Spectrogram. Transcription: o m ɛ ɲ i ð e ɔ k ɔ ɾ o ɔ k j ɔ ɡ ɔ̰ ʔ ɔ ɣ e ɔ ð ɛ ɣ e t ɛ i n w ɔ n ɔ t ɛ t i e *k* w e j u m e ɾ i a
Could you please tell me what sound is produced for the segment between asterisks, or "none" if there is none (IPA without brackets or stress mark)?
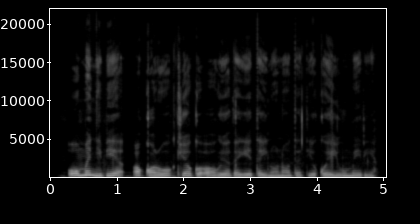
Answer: k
